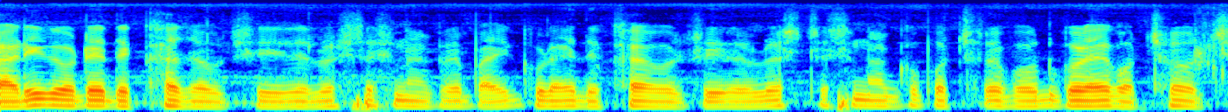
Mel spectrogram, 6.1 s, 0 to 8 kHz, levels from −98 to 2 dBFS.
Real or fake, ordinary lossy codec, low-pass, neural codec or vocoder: real; none; 7.2 kHz; none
